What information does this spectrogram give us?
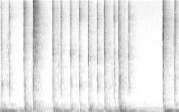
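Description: Someone types a search into a computer keyboard, a quick flurry of clacking keystrokes, then a brief pause and a final few taps.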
